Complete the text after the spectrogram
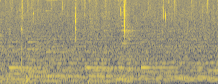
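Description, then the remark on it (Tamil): Steady rain patters down on a surface in a dense, even hiss, with one sharp drip or tap standing out midway and a faint sustained tonal hum underneath. No one speaks. “நம்ம இதை கண்டிப்பாக ஒரு நாள் ஃபீல் பண்ணியிருப்போங்க அதாவது இந்த மழை வரும்போது நம்ம நமக்கு பிடிச்சவங்களை பற்றி நம்ம நிறைய யோசிப்போம்”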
